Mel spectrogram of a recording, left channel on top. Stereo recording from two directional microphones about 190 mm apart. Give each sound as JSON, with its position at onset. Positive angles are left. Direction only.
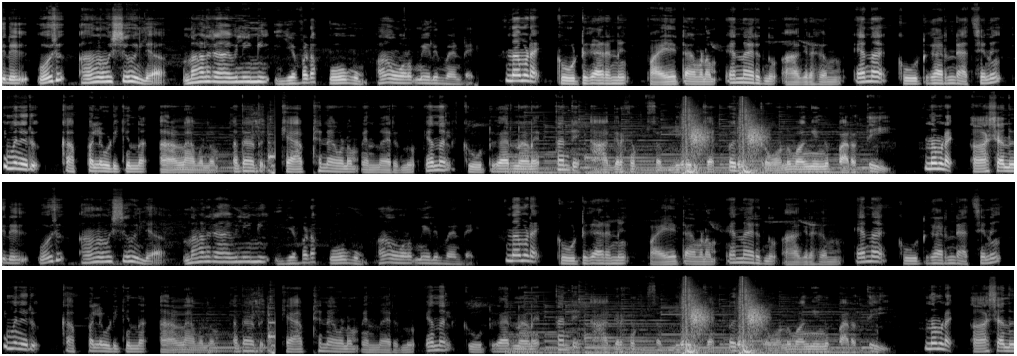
{"t": 0.0, "sound": "speech", "side_deg": 45}
{"t": 12.6, "sound": "whip", "side_deg": 0}
{"t": 12.9, "sound": "speech", "side_deg": 30}
{"t": 16.3, "sound": "whip", "side_deg": 0}
{"t": 18.1, "sound": "a woman's voice", "side_deg": 25}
